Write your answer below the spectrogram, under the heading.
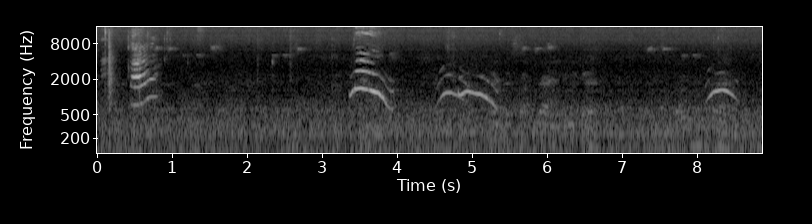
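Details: Mother cat calling her kittens: a thin high mew at the start, then three clear arched meows that rise and fall, one drawn-out double meow near the middle, over a steady low background rumble.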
